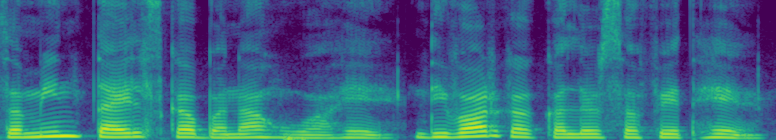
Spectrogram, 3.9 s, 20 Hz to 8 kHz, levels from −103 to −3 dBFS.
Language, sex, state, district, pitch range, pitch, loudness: Hindi, female, Arunachal Pradesh, Lower Dibang Valley, 185-220 Hz, 200 Hz, -18 LUFS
